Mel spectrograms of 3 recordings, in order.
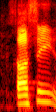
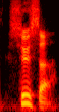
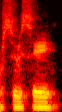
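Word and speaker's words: SUSE: Sussy? Suspect? What is it? Susa. I don't know why I can never pronounce it. But you're fine if you say Sus or Susie.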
